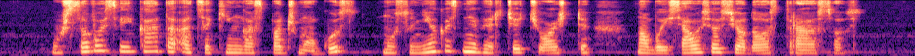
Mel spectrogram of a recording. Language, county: Lithuanian, Kaunas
